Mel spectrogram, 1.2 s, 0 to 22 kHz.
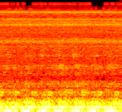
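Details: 1971 Mustang, stock engine with newly installed FiTech EFI, first start after new fuel sending unit, in park, AFR 14.5: smooth even low burble with steady beat, nothing uneven underneath; clean normal idle.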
